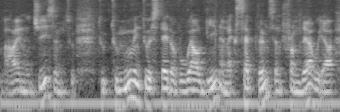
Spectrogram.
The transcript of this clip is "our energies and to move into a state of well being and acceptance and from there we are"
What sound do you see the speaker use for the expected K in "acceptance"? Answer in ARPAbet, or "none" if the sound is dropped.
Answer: K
